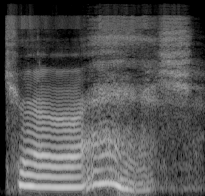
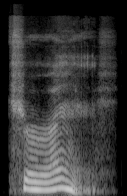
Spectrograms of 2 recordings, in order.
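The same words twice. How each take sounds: First: It is said in an altered, put-on voice. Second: It is said in his normal voice.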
